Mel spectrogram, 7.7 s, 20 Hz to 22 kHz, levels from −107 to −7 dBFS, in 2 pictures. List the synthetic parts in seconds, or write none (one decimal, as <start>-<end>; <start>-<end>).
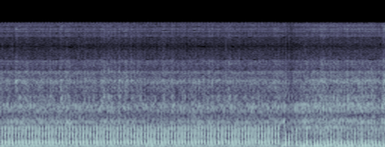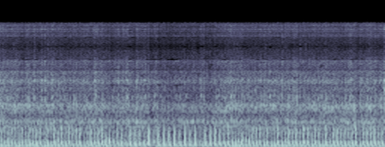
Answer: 0.9-1.5; 2.2-5.4; 6.2-6.9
